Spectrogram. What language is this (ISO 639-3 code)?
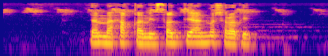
ara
